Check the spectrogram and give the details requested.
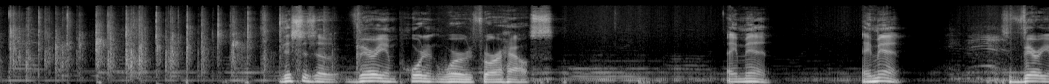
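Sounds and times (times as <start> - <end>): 
audience clapping hands: 0.0 - 4.0
speech: 2.8 - 5.8, 7.3 - 7.8, 8.6 - 9.1, 10.2 - 10.4.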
